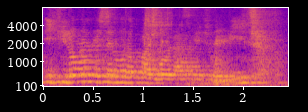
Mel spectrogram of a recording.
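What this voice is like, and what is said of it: French accent. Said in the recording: “I'm sorry first about my accent, I'm from France”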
